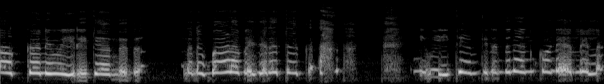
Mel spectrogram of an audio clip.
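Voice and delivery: high, soft tearful sobbing speech; crying. Acted. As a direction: weep through every word. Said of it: "ಎದಕ್ ಅಳಾಕತ್ತಿದಿ?".

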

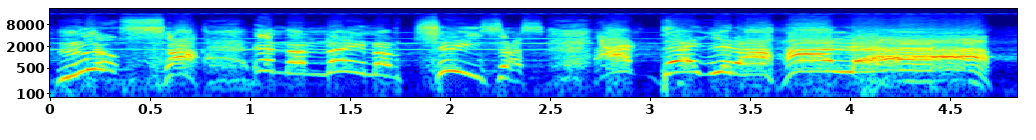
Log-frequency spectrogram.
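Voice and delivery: ordinary talk

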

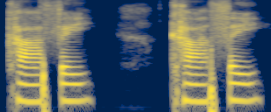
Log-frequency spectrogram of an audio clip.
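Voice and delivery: Café held high and level like a first tone. Shown as a demonstration. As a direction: keep café flat and high. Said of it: "El tono sigue pleno y muy alto".

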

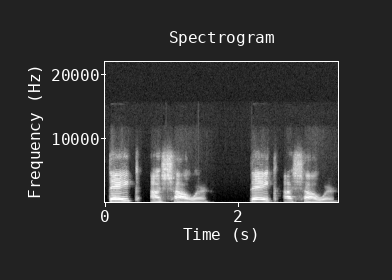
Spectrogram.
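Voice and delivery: slow "take a shower", TEYK a SHAU-er; pronunciation model. Shown as a demonstration. Teacher has students practise, slowly modelling "take a shower". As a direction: draw out each word of "take a shower". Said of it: "Practiquen eso".

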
